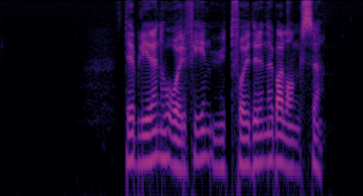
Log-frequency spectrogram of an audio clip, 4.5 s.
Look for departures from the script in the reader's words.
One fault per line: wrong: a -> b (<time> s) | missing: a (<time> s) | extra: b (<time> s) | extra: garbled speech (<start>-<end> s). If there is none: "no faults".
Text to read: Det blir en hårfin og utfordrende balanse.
missing: og (2.6 s)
